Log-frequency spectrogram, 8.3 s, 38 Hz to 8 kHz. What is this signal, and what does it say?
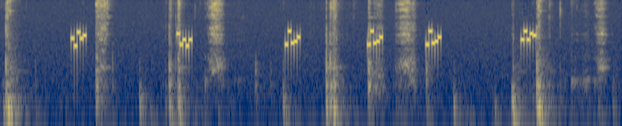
Five-tone selective call (EEA), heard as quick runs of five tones, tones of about 40 ms, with kitchen noise. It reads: 61068 92515 22347 22347 22347 55598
